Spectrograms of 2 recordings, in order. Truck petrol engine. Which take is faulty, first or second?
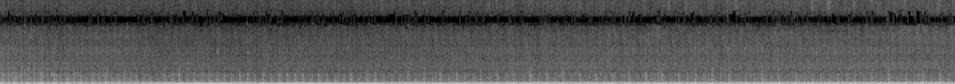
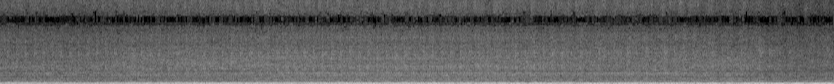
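first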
